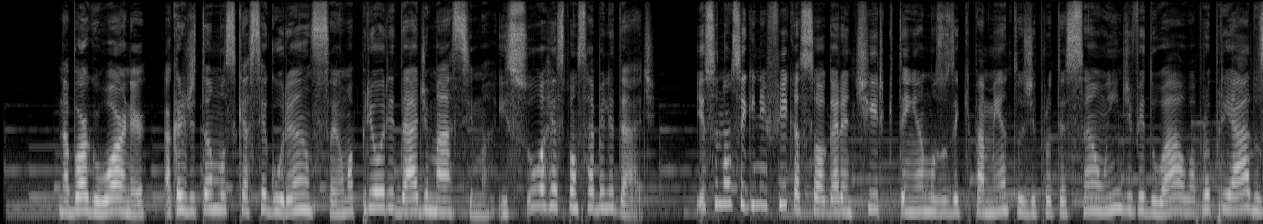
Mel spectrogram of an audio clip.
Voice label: elearning training middle age sincere female brazilian portuguese; borgwarner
